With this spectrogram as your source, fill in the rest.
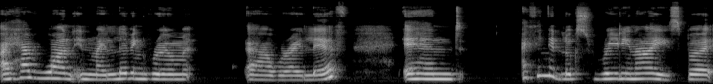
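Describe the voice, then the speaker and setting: Speaking at a fairly slow pace, a woman with a Spanish accent keeps her fairly high voice in a fairly even intonation. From Spain. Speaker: gaming YouTuber. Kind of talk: voiceover commentary on a build video. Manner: halting with many fillers and restarts.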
